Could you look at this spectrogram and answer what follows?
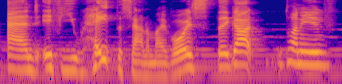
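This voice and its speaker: A woman chatting casually as a podcast co-host, halting and self-deprecating. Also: medium pitch, sing-song, fairly bright tone, faint music behind.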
